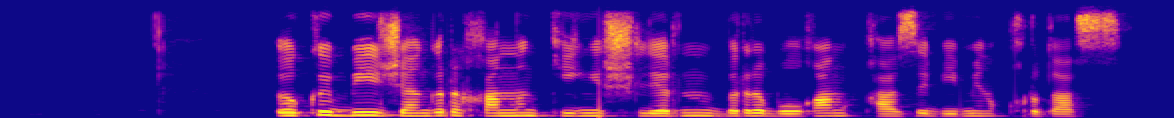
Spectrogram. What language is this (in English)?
Kazakh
